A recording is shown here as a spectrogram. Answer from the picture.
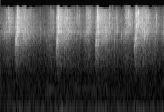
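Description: Music track's shaker percussion playing alone between sung lines, a soft rhythmic shake about twice a second.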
